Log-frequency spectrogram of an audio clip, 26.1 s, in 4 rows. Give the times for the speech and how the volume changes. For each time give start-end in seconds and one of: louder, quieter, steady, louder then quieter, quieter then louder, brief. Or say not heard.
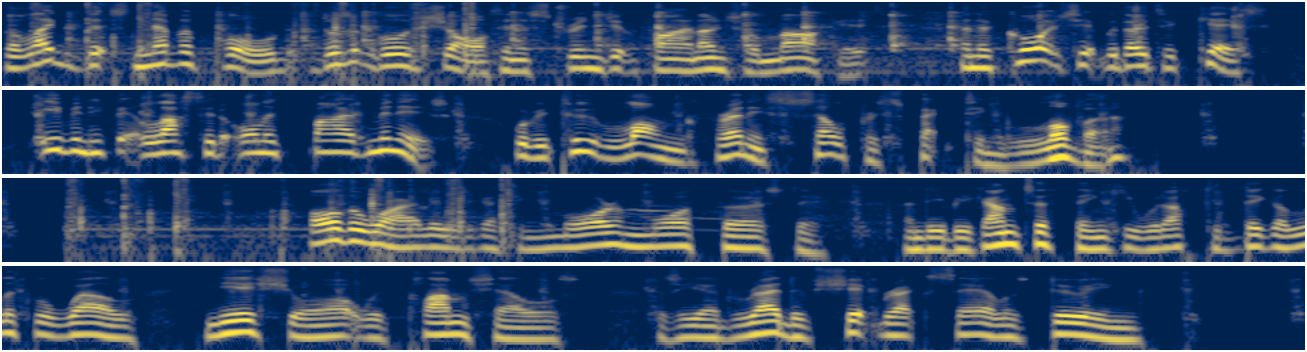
0.0-12.3 steady
14.6-25.2 steady.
